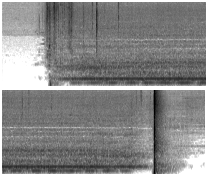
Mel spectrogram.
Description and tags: freezer opening and closing
close, door, freezer, freezer-door, open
